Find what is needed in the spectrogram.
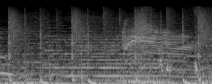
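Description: Upbeat cartoon transformation music with a single cat meow, about a second and a half in, that rises and then falls in pitch.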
